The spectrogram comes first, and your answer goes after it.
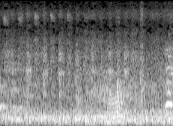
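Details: Belgian Malinois panting during a training session, a steady breathy rasp with faint rhythmic pulses, while a person gives commands such as lay down and stay.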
